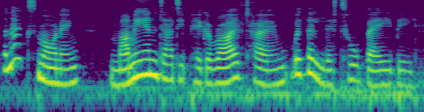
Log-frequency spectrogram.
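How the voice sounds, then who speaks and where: A woman reading a children's story aloud, with expressive narration phrased for young listeners. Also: on the low side, normal speed, a little hiss or hum. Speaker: storybook reader.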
